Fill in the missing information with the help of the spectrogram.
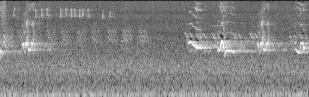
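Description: An American robin sings short, clear, slurred whistled phrases, rising and falling, a few each second, softer at first and then louder, over a low background hum.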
